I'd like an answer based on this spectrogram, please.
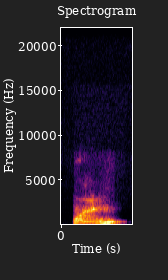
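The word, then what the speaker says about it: を: Next is W-O, but pronounced as O. Right? It is pronounced as O, but not typed. Right? So the pronunciation is O, not Wo.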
